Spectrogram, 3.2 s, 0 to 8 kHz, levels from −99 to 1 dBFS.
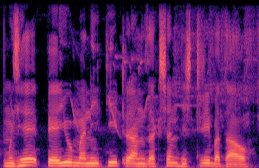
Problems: constant background noise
